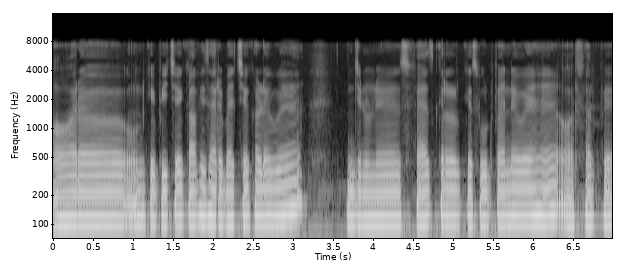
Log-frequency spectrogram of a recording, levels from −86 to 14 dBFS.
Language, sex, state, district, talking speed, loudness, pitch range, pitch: Hindi, male, Delhi, New Delhi, 180 wpm, -13 LUFS, 110-120 Hz, 110 Hz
